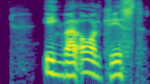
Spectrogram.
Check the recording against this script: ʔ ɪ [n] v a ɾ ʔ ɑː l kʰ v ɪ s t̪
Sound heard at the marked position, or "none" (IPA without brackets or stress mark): ŋ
